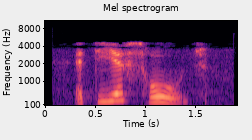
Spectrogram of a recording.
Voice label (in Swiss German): "teifsrot", Bas Rhin; vin; rouge profond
